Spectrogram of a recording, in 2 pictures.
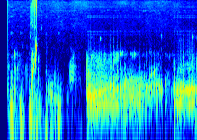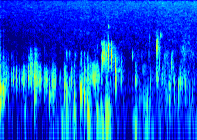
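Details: Stomach growling (borborygmi) from a sister's (female) abdomen: low gurgling and rumbling with bubbly bursts and longer drawn-out groans.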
